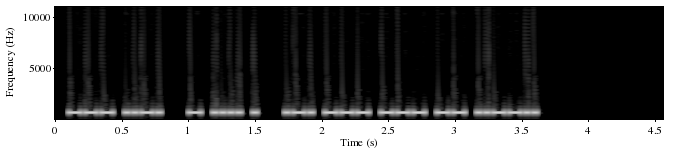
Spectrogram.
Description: Morse code, heard as a keyed tone, about 40 wpm, 700 Hz. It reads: OF THE ROOM?
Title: Sentences from Top 1000 Words - Review Part 6 - 40wpm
